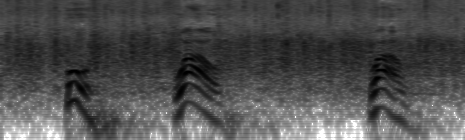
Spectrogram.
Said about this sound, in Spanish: Dar un aplauso al que sigue.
